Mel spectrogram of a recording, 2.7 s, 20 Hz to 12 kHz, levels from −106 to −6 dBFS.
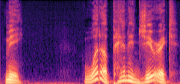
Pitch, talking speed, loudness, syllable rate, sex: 135 Hz, 90 wpm, -17 LUFS, 4.2 syllables/s, male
